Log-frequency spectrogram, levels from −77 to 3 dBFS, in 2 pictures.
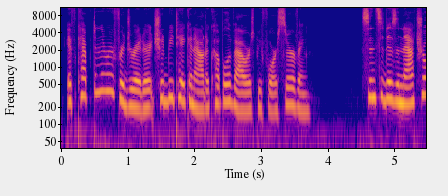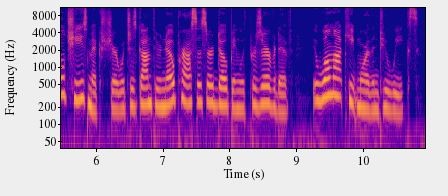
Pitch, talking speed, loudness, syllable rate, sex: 230 Hz, 225 wpm, -20 LUFS, 6.4 syllables/s, female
